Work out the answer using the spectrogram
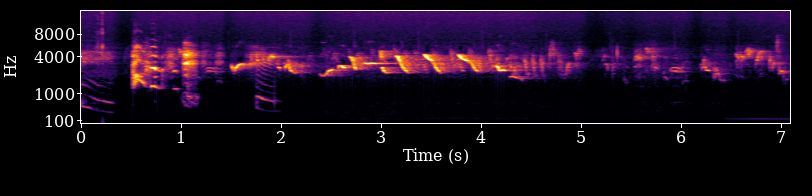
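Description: Birds singing: a busy mix of quick chirps, rapidly falling whistled notes and trills. A low steady tone comes in near the end.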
